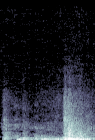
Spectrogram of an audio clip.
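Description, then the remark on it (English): A heavy door is pushed shut but left open a little, in a room where arrested people were chained in stocks, with a low rumbling scrape as it moves, then a louder, dull thudding impact that lingers briefly. No one speaks. “Pick up that stop and shut the door, but leave it open a little bit so you can hear me, okay?”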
